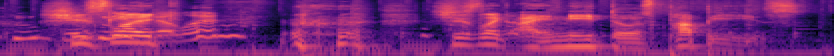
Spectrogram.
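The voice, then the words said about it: Imitates another person's voice. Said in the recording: “I don't do a very good my mom impression”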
